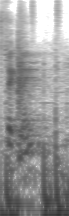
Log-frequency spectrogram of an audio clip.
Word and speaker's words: Fickling: for the first time so you say it like this it's Fickling like tickling with a if which is like but with a tickle you know I'm a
